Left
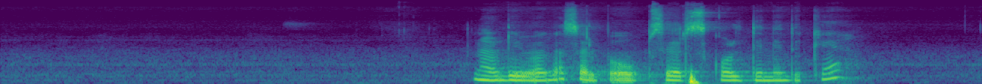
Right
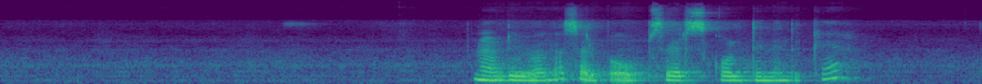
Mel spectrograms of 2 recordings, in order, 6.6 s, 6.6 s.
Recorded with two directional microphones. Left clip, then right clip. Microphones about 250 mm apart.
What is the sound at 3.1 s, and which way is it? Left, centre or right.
Speech, left.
